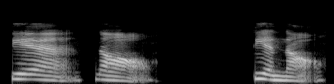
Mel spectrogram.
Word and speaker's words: 電腦: 电脑电脑 Finally, the last one, the movie, 电影 Sam, 电 is the fourth tone.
